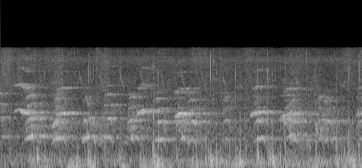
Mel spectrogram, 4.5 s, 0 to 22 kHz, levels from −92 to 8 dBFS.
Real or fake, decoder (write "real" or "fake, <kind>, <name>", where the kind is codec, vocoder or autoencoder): real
